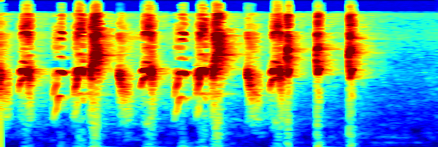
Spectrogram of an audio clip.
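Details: A cendet gives a short run of chattering notes, each a brief whistle with a harsh buzzy edge, about four per second, ending in a few clipped chips.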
